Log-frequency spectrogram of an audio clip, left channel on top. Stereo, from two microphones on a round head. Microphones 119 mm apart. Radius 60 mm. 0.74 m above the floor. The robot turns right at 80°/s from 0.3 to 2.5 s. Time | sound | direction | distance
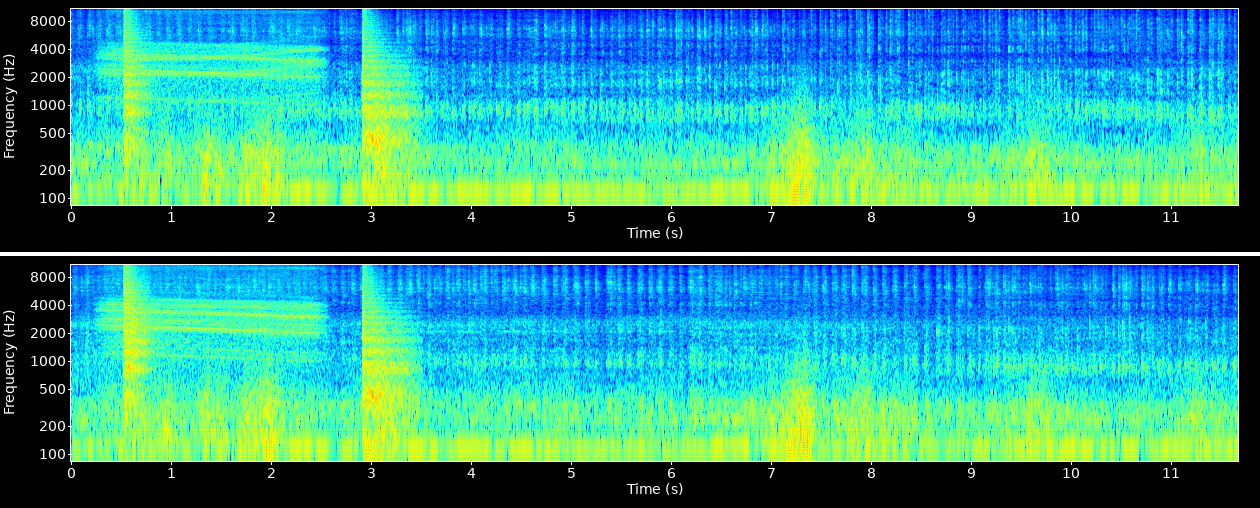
0.5 | a gunshot | 20° right (ahead or behind) | ?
